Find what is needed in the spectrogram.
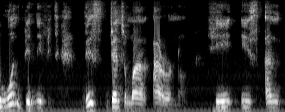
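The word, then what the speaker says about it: Araunah: jaite I used to call I used to pronounce it Aruna but right now I've met someone that made very clear that name is arono the Jus that's the same name the exact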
